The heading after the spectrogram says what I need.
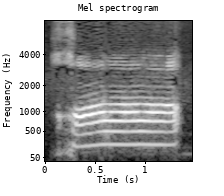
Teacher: So when I say it, my mouth is rounded and I'm producing a thick and heavy sound. Kha. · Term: thick sounding letters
